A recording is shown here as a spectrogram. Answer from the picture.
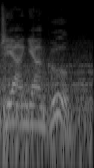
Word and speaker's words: Jiang Yanggu: Hi, I'm Jiang Yanggu, and this is Mo Wu.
